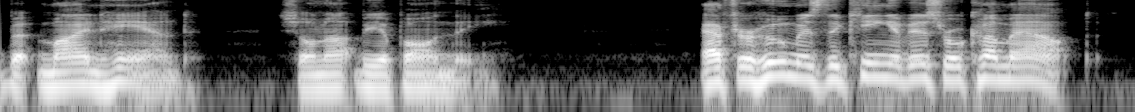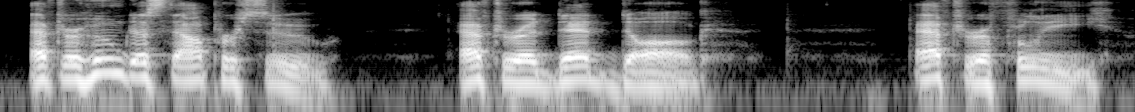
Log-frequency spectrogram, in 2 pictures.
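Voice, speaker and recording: A man's voice: on the high side, gravelly, husky. A man reading the Bible aloud dramatically, with emphatic delivery of archaic phrasing. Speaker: scripture reader.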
